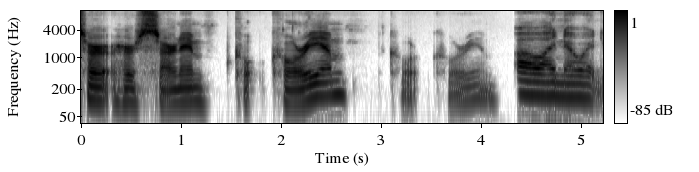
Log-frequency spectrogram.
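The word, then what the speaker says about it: Coriam: know how do you pronounce her her surname corium corium oh I know what you're talking about c c o r i a m quorum quorum yeah like that hey guys I had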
